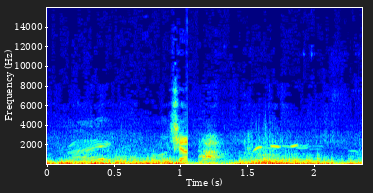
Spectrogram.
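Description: Wind buffeting the microphone, with a dog whining and yipping in short high calls, and a single sharp smack about a second in.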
